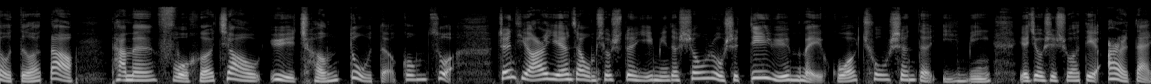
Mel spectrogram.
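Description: At about 8.00 s the speech stutters: a short slice, roughly 52 ms long, plays and then plays again at once. These are repeated frames. A block of compressed audio, which fits two frames, was written twice, so the decoder replays it and the clip grows by 52 ms.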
